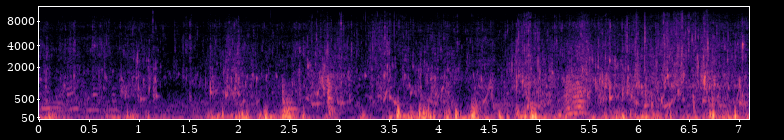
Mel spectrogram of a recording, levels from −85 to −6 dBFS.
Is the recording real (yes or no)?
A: yes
